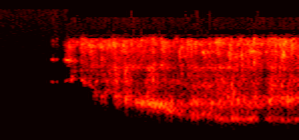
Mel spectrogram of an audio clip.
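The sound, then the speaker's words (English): Tap water pours into a jar, starting with a short splash and then a steady, faint, hissing flow that runs without a break to the end. “Okay, so I've got a jar and I'm going to fill that up with water.”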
